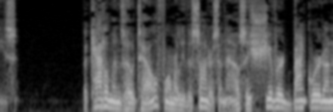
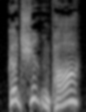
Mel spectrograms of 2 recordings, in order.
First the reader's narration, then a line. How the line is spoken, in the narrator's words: he exclaims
